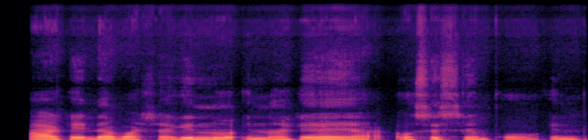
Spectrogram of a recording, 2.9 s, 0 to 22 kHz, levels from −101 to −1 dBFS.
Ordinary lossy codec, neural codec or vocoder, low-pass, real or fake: none; vocoder, 44.1 kHz, 128 mel bands every 256 samples, BigVGAN v2; none; fake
